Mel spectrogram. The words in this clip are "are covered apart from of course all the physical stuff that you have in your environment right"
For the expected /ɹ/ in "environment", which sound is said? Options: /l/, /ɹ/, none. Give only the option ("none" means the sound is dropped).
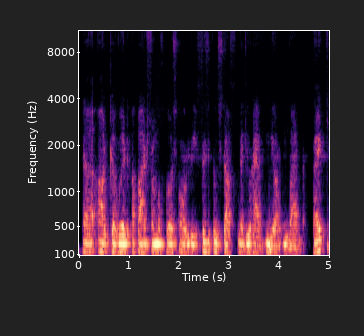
none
